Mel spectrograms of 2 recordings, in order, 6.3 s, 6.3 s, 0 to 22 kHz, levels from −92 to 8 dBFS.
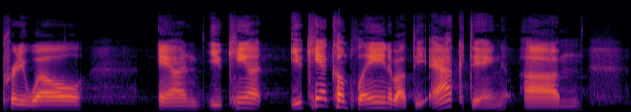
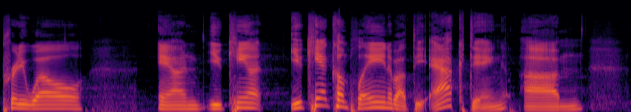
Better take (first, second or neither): second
